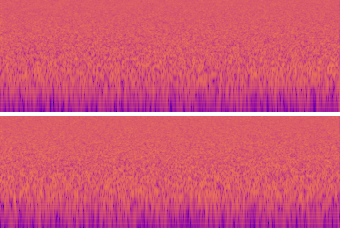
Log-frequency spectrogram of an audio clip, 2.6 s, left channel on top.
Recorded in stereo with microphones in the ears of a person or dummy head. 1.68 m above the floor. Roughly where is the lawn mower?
I don't hear a lawn mower.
